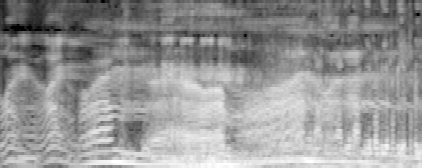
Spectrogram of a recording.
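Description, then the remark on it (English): A Harley motorcycle engine roars past, a loud throaty rumble whose pitch rises and falls as it revs, holding steady for about four seconds. “Actually, that's a car. We're actually... No, it's a Harley.”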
